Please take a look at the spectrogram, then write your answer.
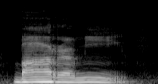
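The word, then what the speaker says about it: barami (บารมี): It's pronounced barami.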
